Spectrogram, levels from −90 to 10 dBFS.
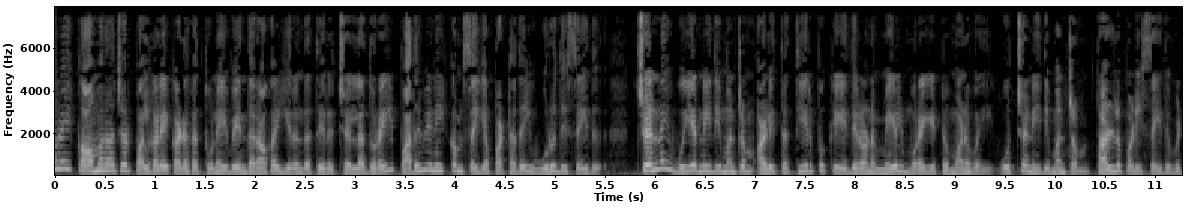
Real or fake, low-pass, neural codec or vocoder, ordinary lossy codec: real; none; none; none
